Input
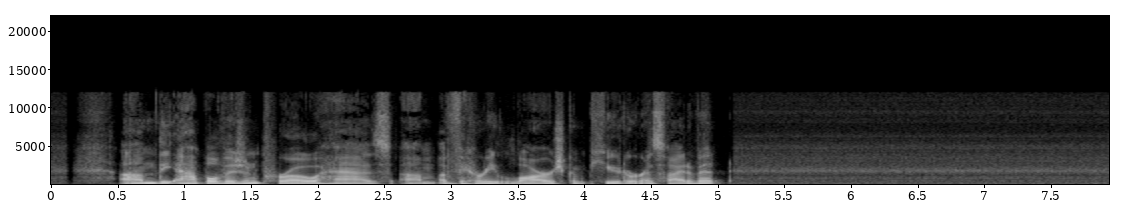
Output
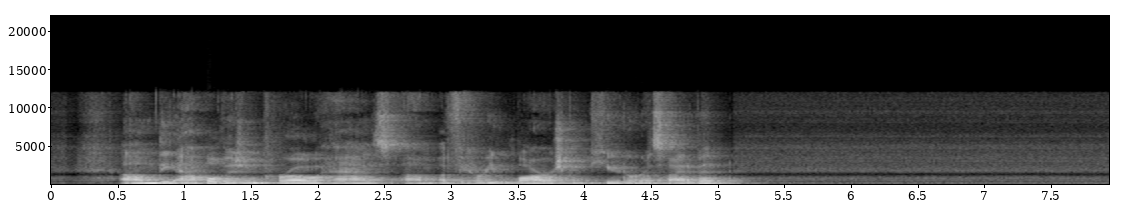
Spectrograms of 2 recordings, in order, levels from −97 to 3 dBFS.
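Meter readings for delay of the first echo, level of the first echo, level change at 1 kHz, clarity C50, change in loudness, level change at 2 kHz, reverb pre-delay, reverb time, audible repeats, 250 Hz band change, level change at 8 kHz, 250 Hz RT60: no echo audible, no echo audible, +6.0 dB, 6.0 dB, +6.0 dB, 0.0 dB, 30 ms, 0.75 s, no echo audible, +8.0 dB, +8.5 dB, 0.70 s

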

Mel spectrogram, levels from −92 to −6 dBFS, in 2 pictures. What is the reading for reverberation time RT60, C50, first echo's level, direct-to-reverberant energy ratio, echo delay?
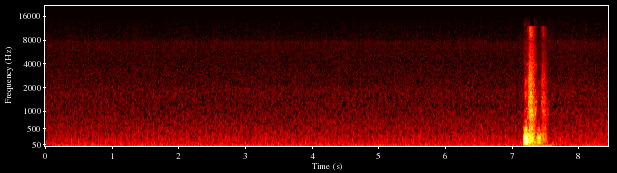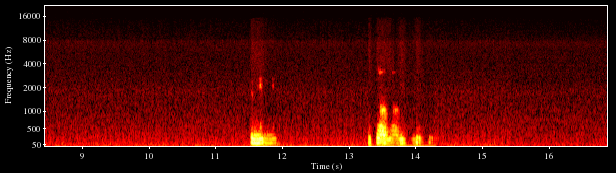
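no reverb audible, no reverb audible, −17.5 dB, no reverb audible, 191 ms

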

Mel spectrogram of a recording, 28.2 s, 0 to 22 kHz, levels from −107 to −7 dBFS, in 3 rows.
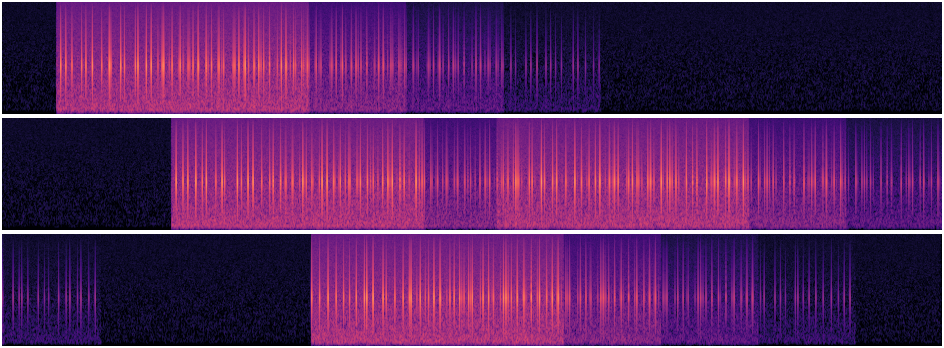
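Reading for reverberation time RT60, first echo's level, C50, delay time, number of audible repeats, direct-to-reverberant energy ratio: no reverb audible, −11.0 dB, no reverb audible, 973 ms, 3, no reverb audible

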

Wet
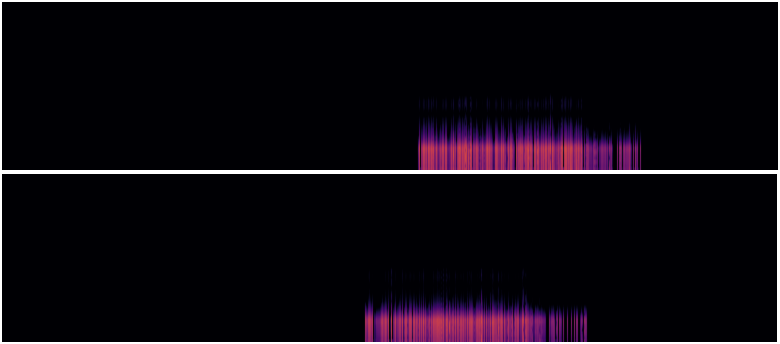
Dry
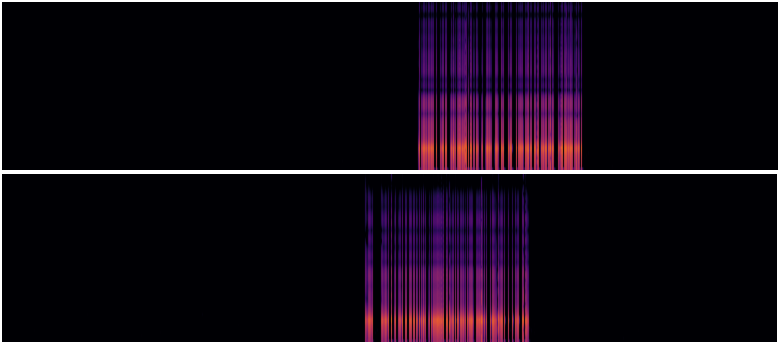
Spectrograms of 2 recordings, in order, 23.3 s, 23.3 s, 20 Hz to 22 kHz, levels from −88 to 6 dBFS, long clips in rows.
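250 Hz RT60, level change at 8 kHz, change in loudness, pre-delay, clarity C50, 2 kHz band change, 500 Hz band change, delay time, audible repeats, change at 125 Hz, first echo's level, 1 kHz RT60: no reverb audible, below −25 dB, −8.0 dB, no reverb audible, no reverb audible, −6.0 dB, −2.0 dB, 140 ms, 3, −1.0 dB, −15.0 dB, no reverb audible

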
